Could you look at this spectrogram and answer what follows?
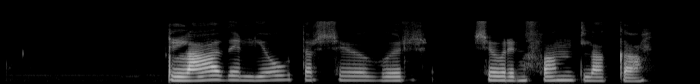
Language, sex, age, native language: Icelandic, female, 18-19, Icelandic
